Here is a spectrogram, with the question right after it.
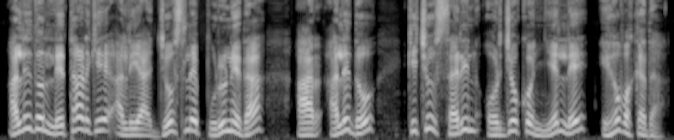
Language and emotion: Santali, happy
